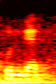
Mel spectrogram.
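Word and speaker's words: hundert: 1000 pakai 1000 dan yang lucunya kalau 100 itu pakai hundet. Kalau dalam bahasa Inggris kan 100. Kalau ini ya bacanya ya agak sebenarnya enak ini. Hundet. Hundet itu kayak sesuai dengan tulisannya hundet.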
